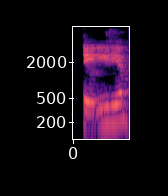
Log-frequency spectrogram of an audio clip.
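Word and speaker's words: Pteridium: Equisetum, large मैक्रोफिलस, टेरिडियम, P silent होता है याद रखना, टेरिडियम terrace and other ferns. इसका पी यूजुअली साइलेंट होगा, कहीं जब बोलना होगा तो अगर कुछ होगा तो मैं स्पेल करके बता दूंगा उसको। वैसे इनके इन दोनों के पी साइलेंट है, टेरिडियम एंड टेरेस।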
